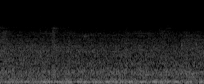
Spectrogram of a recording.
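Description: Freight train tank cars rolling past, a steady noise of steel wheels on the rails.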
